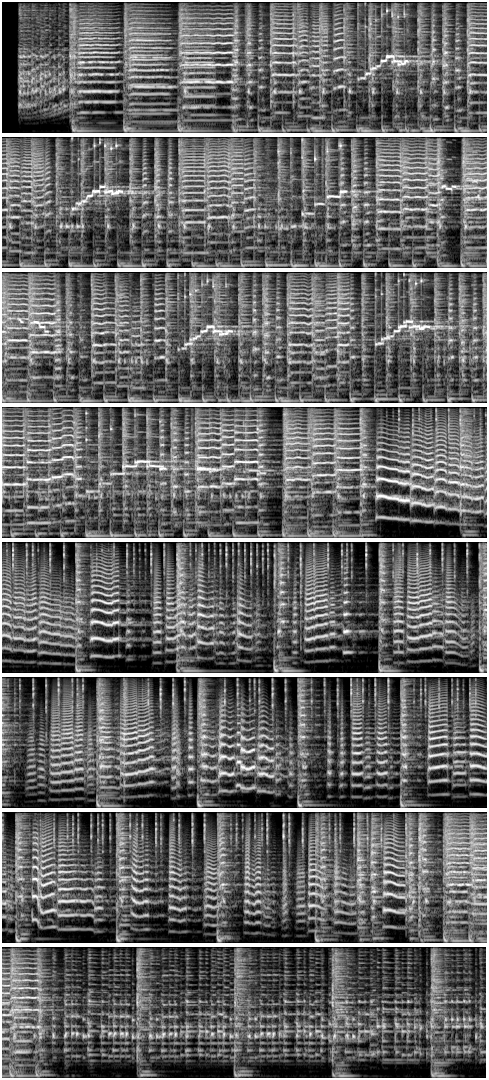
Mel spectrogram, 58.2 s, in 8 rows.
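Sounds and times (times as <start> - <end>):
funny circus band playing slapstick comic music: 0.2 - 58.1.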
